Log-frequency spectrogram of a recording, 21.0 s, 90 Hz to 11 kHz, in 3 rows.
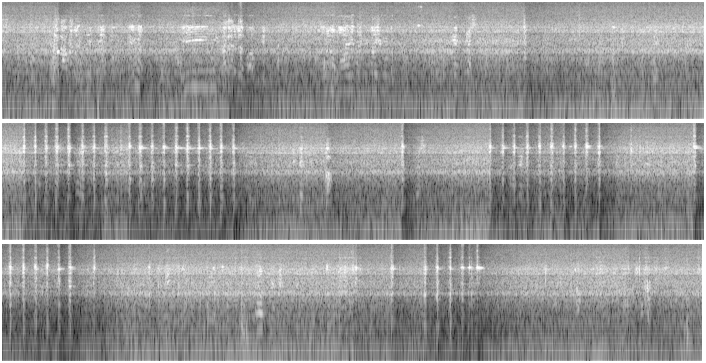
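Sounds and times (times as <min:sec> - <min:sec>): tractor diesel engine running: 0:00.0 - 0:21.0
rapid even ticking: 0:07.2 - 0:09.5, 0:11.0 - 0:15.6, 0:17.3 - 0:18.9.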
